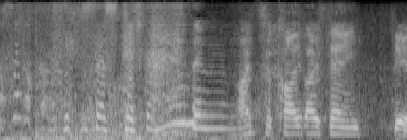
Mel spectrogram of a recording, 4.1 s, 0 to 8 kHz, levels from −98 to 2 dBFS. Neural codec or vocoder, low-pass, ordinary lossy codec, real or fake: codec, 16 kHz, 1.1 kbps, Voila-Tokenizer; 7.2 kHz; Opus, 32 kbps; fake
